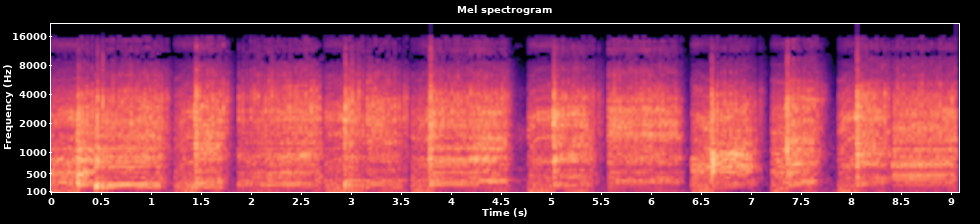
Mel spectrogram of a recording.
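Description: Cordless driver running in short bursts with brief stops between them, driving screws to mount subwoofers into their enclosure.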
